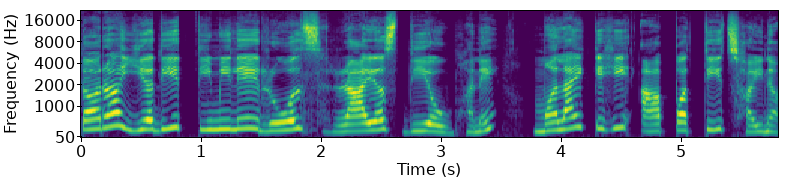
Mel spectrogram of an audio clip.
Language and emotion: Nepali, neutral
